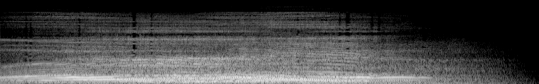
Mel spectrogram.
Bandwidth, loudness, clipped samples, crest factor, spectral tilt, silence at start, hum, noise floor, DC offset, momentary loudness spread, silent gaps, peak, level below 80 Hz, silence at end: 12.5 kHz; -11 LUFS; under 0.1%; 10 dB; -7.5 dB/octave; 0 s; none; -45 dBFS; under 0.1%; 8 LU; none; -2 dBFS; -30 dBFS; 0.65 s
